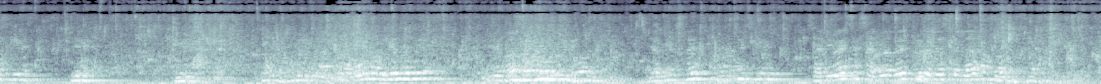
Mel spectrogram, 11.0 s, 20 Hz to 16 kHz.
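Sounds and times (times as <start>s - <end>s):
men talking: 0.0s - 11.0s
splashing in shallow water: 0.0s - 11.0s
water trickling from rock: 0.0s - 11.0s.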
